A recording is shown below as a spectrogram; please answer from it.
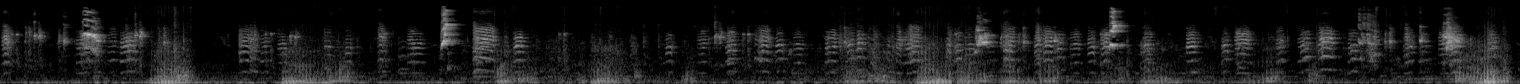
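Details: Colony of zebra finches sharing space with other finches, many short nasal call notes scattered irregularly through the recording, some louder peeps standing out, with frequent wing flapping and rustling.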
